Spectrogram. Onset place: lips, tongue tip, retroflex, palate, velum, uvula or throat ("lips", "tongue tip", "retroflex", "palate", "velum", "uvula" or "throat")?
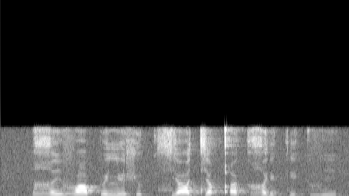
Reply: uvula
